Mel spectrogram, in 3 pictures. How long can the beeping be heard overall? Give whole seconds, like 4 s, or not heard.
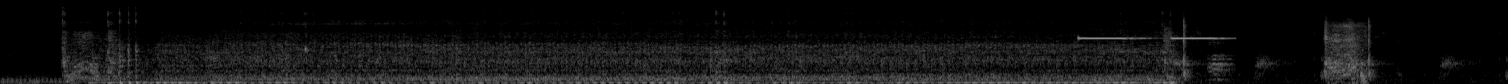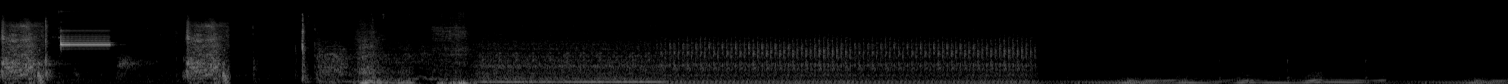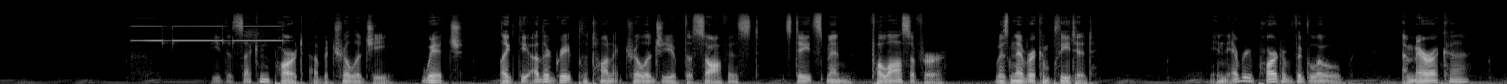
4 s.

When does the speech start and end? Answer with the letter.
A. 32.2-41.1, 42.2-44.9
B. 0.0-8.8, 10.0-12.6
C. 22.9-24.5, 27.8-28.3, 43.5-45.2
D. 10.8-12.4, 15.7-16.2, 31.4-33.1
A.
